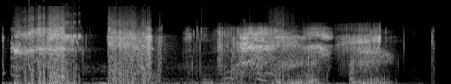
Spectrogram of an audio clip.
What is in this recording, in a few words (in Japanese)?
ゾンビボイス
